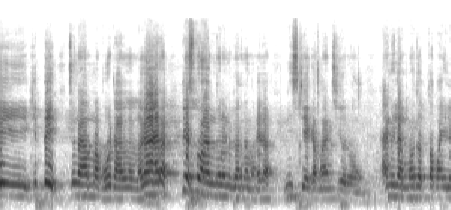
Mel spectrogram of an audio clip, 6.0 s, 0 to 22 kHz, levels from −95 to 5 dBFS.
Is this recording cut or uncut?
uncut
